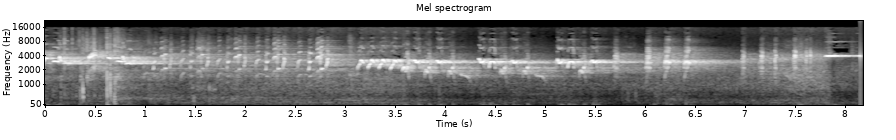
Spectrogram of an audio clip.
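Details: Bulbul described as Indonesian, giving a busy run of sharp chirps and short whistled notes held around one steady pitch, with a rising flourish near the start and a clear high note at the end.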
